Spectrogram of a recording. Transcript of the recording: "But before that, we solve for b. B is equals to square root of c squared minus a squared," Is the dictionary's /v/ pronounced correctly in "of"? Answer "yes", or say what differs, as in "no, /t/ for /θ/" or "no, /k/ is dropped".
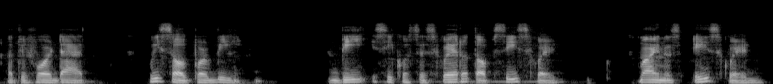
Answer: no, /p/ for /v/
